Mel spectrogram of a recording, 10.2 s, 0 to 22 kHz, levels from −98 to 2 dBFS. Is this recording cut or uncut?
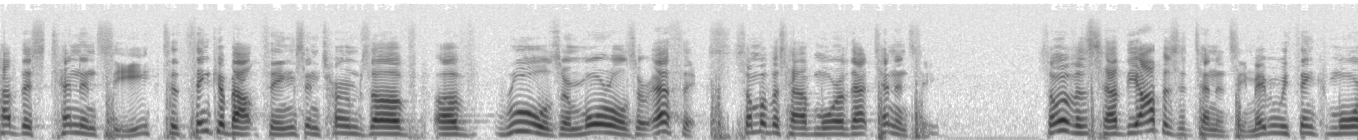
cut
